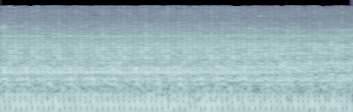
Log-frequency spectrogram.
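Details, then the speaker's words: Isuzu Panther diesel with custom liners, idling with an even, smooth clatter and no misfire after the injector nozzles were set and serviced; it ran rough and limping before, and the fan belt is still unreplaced. "Ini lihat suaranya halus kan kemarin masih pincang pincang terus ini sudah kita Setelkan noselnya kita serviskan noselnya sekarang suaranya sudah menjadi bening dan halus seperti ini"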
